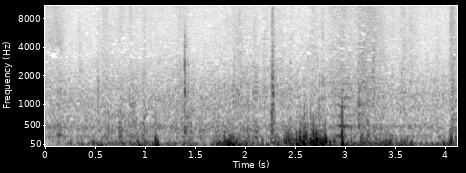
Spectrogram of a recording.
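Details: Honey bees in a foothill bee yard near Cochrane on April 27, during the second hive inspection of the 2018 season while keepers look for queen cells and make a split: a steady droning hum under low rumbling thumps and handling knocks.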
